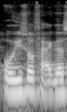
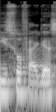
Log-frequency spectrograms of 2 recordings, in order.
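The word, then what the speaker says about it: oesophagus: अच्छा, ओइसोफेगस है, ईसोफेगस है, ऐसे प्रोनाउंसिएशन पे जो आपकी टीचर बोले वही फॉलो करना। हमारे यहाँ तो दोनों बोलते थे, ओइसोफेगस भी बोलते हैं, ईसोफेगस भी बोलते हैं, दोनों चलता है।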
